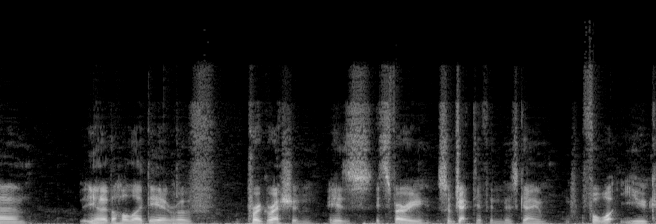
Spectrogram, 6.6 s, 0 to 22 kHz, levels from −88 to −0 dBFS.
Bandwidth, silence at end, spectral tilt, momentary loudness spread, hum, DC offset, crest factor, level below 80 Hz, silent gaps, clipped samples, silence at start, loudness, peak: 16 kHz; 0 s; -4 dB/octave; 16 LU; none; under 0.1%; 20 dB; -42 dBFS; none; under 0.1%; 0 s; -24 LUFS; -4 dBFS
